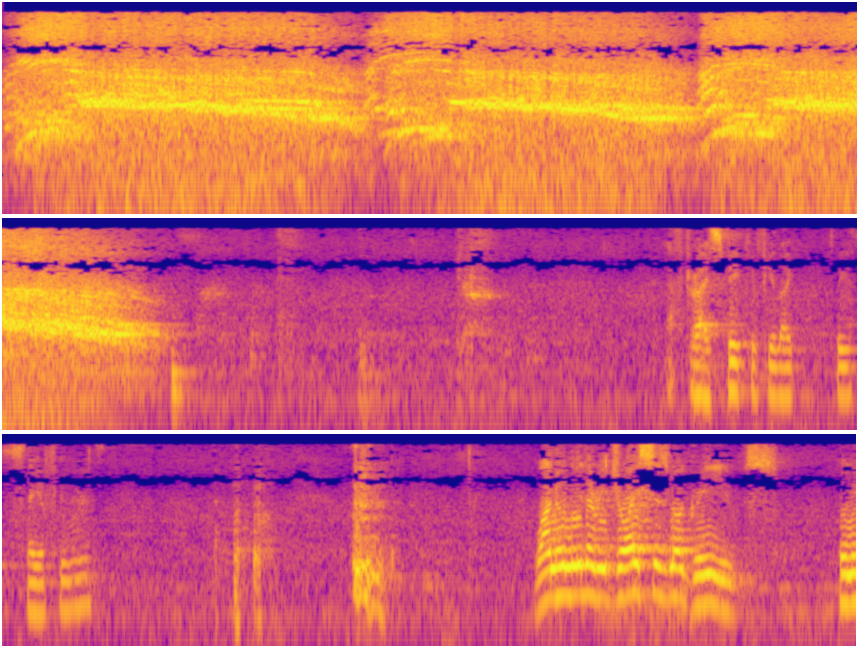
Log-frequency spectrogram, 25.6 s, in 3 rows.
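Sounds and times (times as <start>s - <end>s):
crowd loudly chanting in welcome: 0.0s - 10.2s
speech: 15.8s - 18.2s, 19.4s - 19.9s, 22.4s - 24.7s, 25.5s - 25.6s.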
